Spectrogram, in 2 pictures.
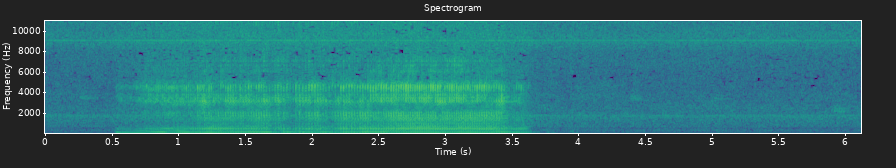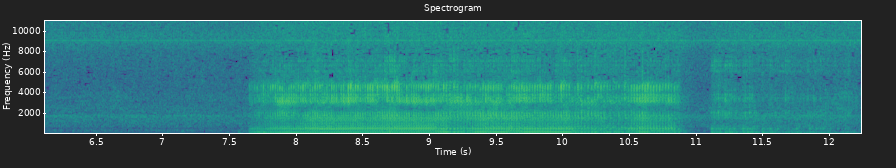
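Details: A male cocker spaniel snores loudly while asleep and dreaming, with deep, rattling rumbles. Each drawn-out breath lasts about three seconds, quiet pauses separate them, and a short snort follows the second snore.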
